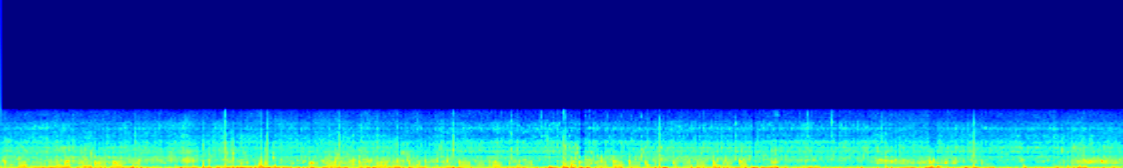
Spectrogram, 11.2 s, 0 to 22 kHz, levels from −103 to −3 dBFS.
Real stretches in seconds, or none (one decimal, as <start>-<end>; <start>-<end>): 4.9-8.7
